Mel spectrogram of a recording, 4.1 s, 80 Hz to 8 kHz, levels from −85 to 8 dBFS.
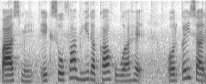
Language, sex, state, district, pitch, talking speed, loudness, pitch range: Hindi, female, Madhya Pradesh, Dhar, 210 Hz, 160 wpm, -21 LUFS, 200-245 Hz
